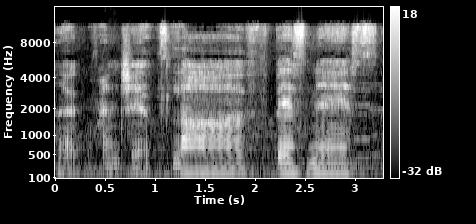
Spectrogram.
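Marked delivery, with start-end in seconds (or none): none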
